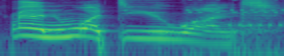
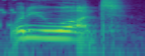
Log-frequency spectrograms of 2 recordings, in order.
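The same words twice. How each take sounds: First: Lightly voiced old man, slow; drawn-out, unhurried question; slow, lightly voiced old attorney asking; slow old lawyer. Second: Quicker, impatient demand; mild gruff old attorney demanding; brusque old lawyer. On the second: Acted. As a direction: snap the question at the boy. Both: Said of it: "what should his voice be?".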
